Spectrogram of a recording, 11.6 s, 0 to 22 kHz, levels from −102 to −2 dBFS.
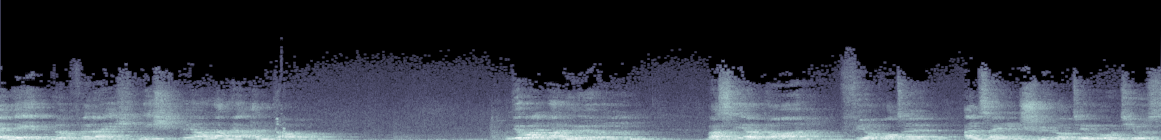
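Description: At 2.75 s a corrupt frame was decoded: bit errors in the compressed stream were played rather than concealed, so a run of roughly four frames put energy at the wrong frequencies. The result is a loud blip lasting about 0.1 s, to 2.85 s, peaking near -10 dBFS.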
